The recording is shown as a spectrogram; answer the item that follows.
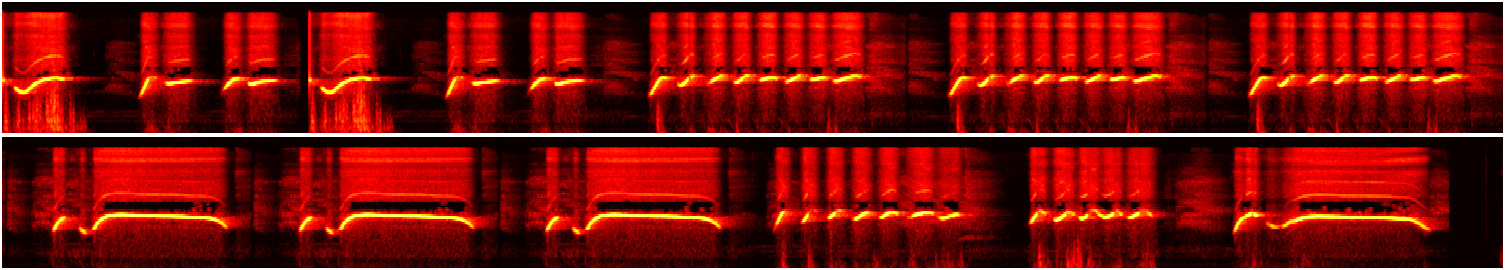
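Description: A person whistling training phrases for parrots to copy. It starts with short rising chirps in twos and threes, moves to quick runs of rising notes, and then gives long held whistles of about a second and a half each, sliding up at the start and dropping at the end.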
